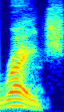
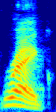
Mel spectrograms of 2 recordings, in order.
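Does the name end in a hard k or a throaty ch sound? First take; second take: throaty ch; hard k. First: The name ends in a throaty ch sound. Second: The name ends in a hard k sound.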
